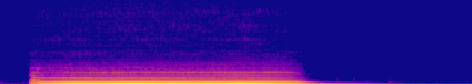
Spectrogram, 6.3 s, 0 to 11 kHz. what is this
overall quality of single note - cello - E2
Part of the Good-sounds dataset of monophonic instrumental sounds.
instrument::cello
note::E
octave::2
midi note::28
good-sounds-id::1944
